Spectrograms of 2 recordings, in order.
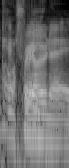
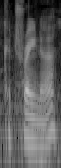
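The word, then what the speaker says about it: Catriona: either either or and it's not katriona either it's Katrina that is that it's Scottish right no it's Scottish so it's pronounced that way whether this is important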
